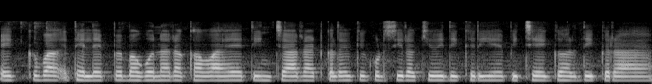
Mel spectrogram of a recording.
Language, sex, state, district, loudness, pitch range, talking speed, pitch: Hindi, female, Jharkhand, Jamtara, -17 LUFS, 190-195 Hz, 220 wpm, 195 Hz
